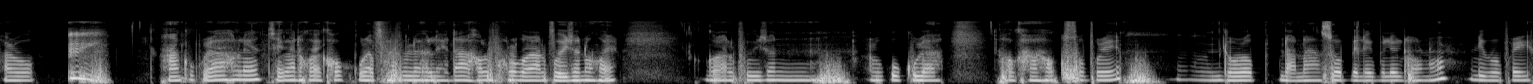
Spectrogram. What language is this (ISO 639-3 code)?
asm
